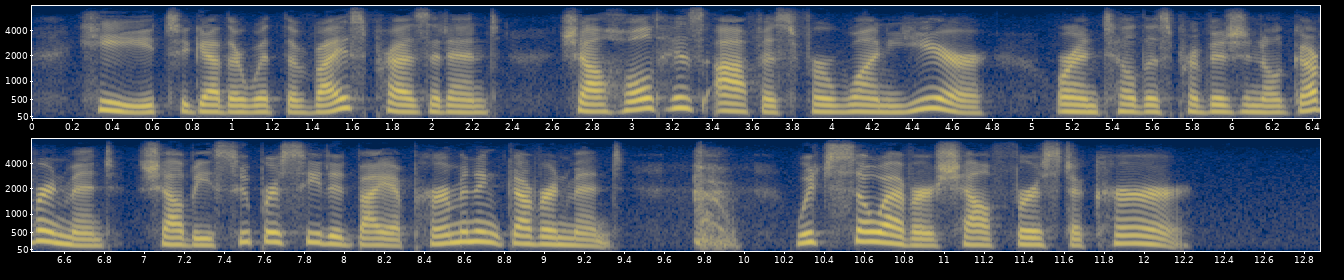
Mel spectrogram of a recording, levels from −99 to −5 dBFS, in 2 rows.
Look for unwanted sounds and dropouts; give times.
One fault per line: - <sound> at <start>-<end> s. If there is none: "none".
- cough at 9.7-10.0 s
